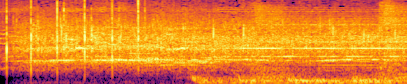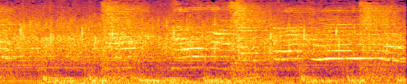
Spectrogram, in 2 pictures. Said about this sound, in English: Please welcome them with a big round of applause.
